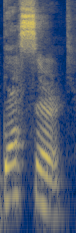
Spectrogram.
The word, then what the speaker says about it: desert: Desert atau gurun pasir. Not desert ya, but desert, gurun pasir.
